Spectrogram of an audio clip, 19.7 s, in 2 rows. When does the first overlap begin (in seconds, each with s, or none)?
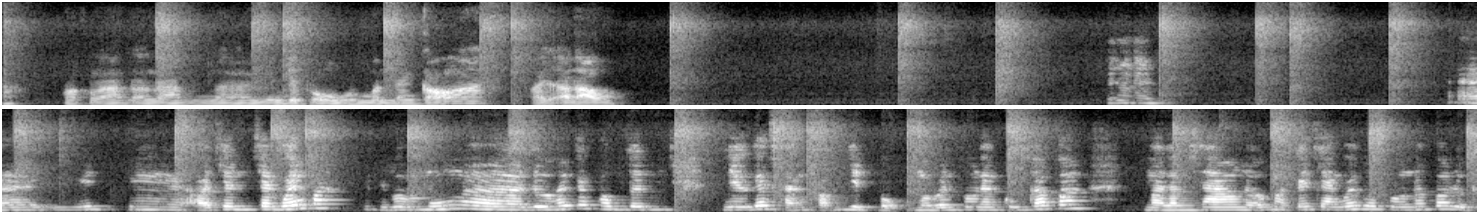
none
